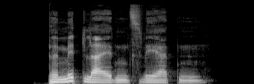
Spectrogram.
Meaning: inflection of bemitleidenswert: 1. strong genitive masculine/neuter singular 2. weak/mixed genitive/dative all-gender singular 3. strong/weak/mixed accusative masculine singular
- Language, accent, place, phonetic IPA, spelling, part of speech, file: German, Germany, Berlin, [bəˈmɪtlaɪ̯dn̩sˌvɛɐ̯tn̩], bemitleidenswerten, adjective, De-bemitleidenswerten.ogg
